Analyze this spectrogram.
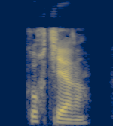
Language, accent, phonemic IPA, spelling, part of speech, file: French, France, /kuʁ.tjɛʁ/, courtière, noun, LL-Q150 (fra)-courtière.wav
- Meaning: female equivalent of courtier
